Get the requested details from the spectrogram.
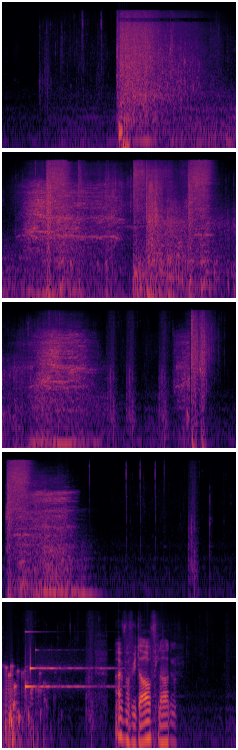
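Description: Fireballs burst with loud roaring whooshes.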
